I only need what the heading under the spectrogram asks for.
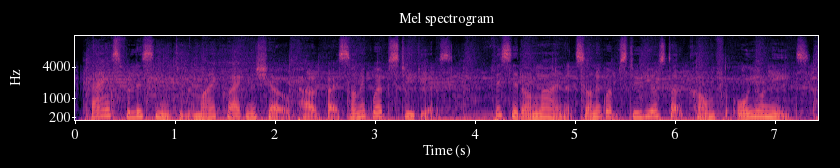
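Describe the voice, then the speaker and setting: A man's voice: high voice, lively intonation, normal speed. A man reading a scripted outro announcement for a show. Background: plucked guitar music.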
